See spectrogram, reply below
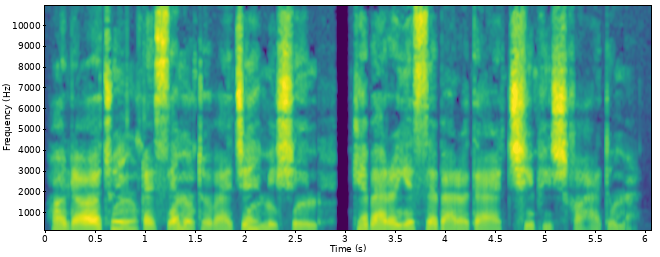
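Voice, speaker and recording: A woman narrating an audiobook of fairy tales in a gentle, colloquial telling style. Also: on the low side, no room sound, studio quality. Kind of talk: storytelling narration.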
